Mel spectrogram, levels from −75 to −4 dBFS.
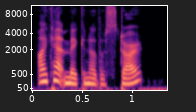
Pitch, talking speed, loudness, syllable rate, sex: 200 Hz, 220 wpm, -20 LUFS, 6.7 syllables/s, female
